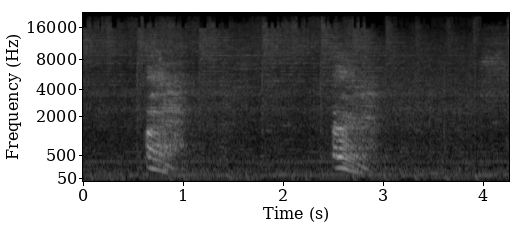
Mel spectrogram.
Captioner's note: Sheamus grunts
